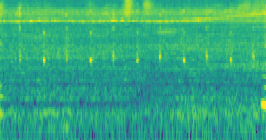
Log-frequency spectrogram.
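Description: A car's turn-signal indicator ticking steadily, about three clicks a second, over the low hum of the car cabin while driving.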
